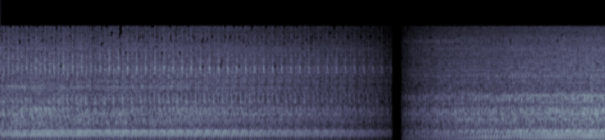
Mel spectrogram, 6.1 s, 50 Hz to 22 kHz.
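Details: 1989 Ford Escort GT 1.9 HO (apparently '86 block), first run after in-car overhaul: even, steady idle with a regular firing beat, no ticking or knocking; one lazy lifter eventually pumped up, running cleanly.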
